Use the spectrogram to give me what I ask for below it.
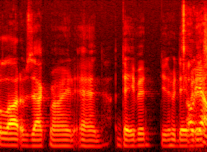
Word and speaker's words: D4VD: So I listen to a lot of Zach Bryan and David. Do you know who David is? Oh yeah, like D4. D4VD. Yeah. It's pronounced David.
